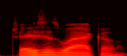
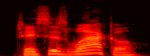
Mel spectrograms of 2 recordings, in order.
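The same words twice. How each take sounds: First: Lower, softer repeat of Chase is wacko; quieter aside. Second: Said in the usual way. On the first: Shown as a demonstration. Streamer repeating a joke about Chase, softer aside. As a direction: mutter it again under the breath. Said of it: "repeated softer". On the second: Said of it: "repeated line".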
